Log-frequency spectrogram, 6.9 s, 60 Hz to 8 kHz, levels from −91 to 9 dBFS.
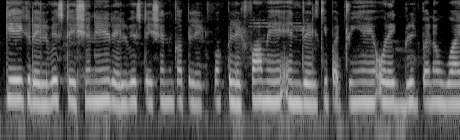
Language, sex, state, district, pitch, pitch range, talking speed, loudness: Hindi, female, Bihar, Saran, 225 Hz, 220-235 Hz, 190 wpm, -25 LUFS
